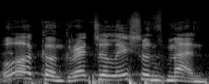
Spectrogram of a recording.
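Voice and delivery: light put-on Jamaican accent. Acting out the congratulations the other speaker should have given, in mock Jamaican accent. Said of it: "Is that like a Jamaican accent".

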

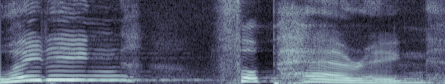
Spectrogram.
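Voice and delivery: clumsy, bad put-on British accent. Retelling the voice that comes through a car's speakers, in a terrible british accent. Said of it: "I have a terrible British accent".

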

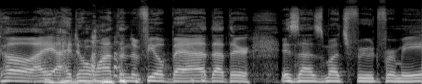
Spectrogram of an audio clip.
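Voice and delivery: ordinary talk

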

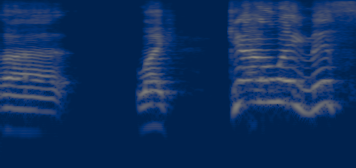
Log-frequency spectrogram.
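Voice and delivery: very slow, swooping, drawn-out shout, rising. A narrator voices a woman warning someone to get out of the way, shouting. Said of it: "she kind of shouts, like".

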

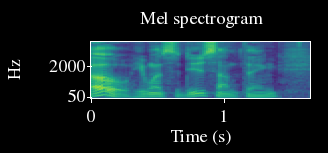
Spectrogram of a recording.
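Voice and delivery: normal talking voice

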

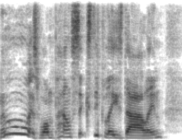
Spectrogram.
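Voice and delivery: silly, camp delivery. Explaining which joke gets the laugh, quoting the barman in a silly camp voice. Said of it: "he does a silly camp voice".

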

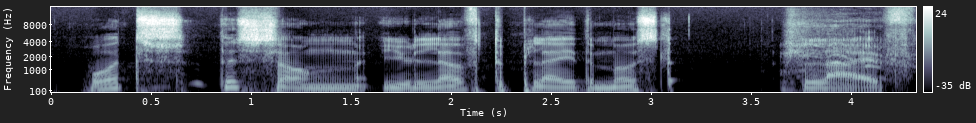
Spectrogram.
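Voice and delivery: attempted put-on German accent. Reading out a question while playing its sender: attempted german accent. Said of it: "I'll try and do an accent. Germany".

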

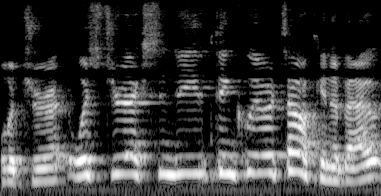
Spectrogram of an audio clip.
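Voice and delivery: bad British accent. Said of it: "That's a terrible accent".

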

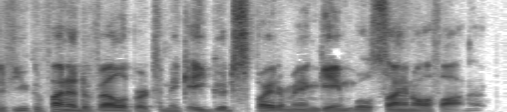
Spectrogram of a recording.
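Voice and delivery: normal talking voice

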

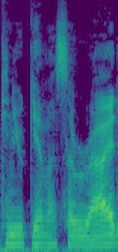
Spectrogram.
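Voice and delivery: weird put-on kid voice. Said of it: "talking like you just talked for those kids".

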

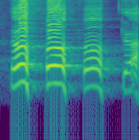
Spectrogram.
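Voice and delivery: loud, shrill, crying-like wailing, drawn out. Telling a crowd about a grandmother praying, mimic her: imitating grandma's loud crying-sounding prayer. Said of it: "prays in that loud voice that sounds like she's crying".

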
